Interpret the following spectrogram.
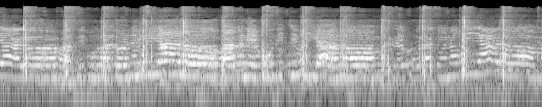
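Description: Women singing a Bathukamma folk song together, with steady hand claps keeping time, a little under two claps a second.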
